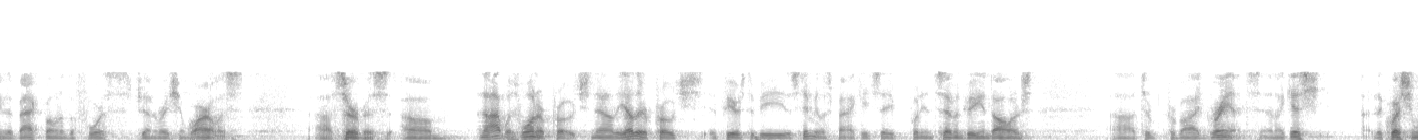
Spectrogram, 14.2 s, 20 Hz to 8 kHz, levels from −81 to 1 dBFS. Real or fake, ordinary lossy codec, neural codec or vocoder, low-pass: real; AAC, 16 kbps; none; 7.2 kHz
